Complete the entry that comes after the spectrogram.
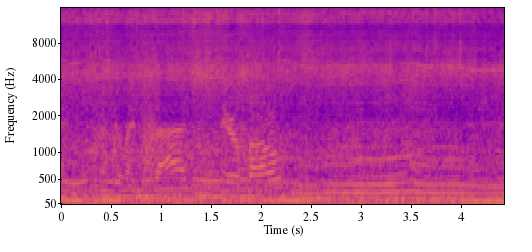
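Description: A dirt late model race car engine drones and revs under throttle in the iRacing video game, its pitch rising and falling through corners beneath steady speech, with other cars faintly audible around it.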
